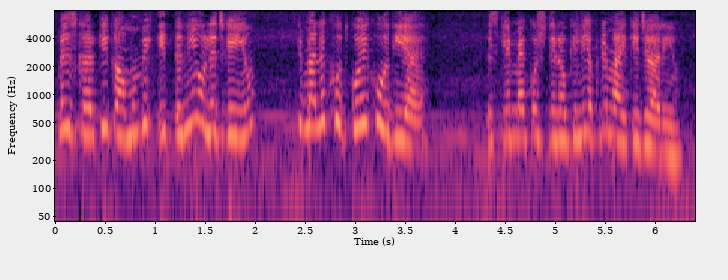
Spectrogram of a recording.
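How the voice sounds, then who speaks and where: A woman's voice: very high voice, fairly quick, sharp tone, slight background noise, voice pushed up. A woman voicing a tired young wife who pleads and insists she needs help at home. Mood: pleading, fed up.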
